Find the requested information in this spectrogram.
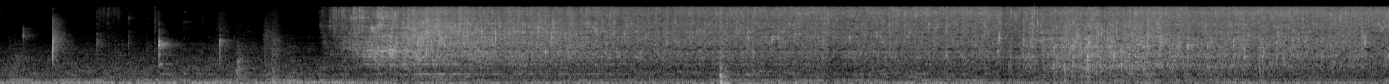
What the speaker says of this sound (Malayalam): ഇനി അതിലേക്ക് നമുക്ക് മീൻ ഇട്ട് കൊടുക്കാം.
